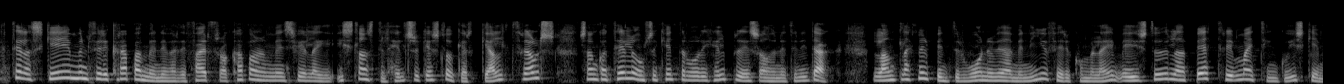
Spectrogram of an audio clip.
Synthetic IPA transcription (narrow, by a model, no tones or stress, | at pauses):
ht̪ʰːɪlaðsceːmʏnfɪɾɪɾ̥kʰɾaːpːamɛnːɪvɛɾðɪfaːjɾ̥fɾawkʰapːamɛnmɛnsfjɛːɾlaːjɪʔist̪lanst̪ʰɪlhejlsʏcɛst̪lowcaɾcalt̪fɾjawlsːamkʰamnt̪ʰɛːlɛɣumsɛmcʰejnt̪aɾvɔɾʏiɦejlpɾɪðɪsraːwðʏnɛːt̪ʏnit̪aːxlant̪lajhknɪɾ̥pɪnt̪ʏɾvɔːnɪɾvɪðamɛniːjʏfɪːɾɪɾkʰɔːmʏlaːjɪmɛðist̪ʏːðʏlaðapɛːt̪ɾɪmaːjt̪ʰiŋkʏiscɪːmʏ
